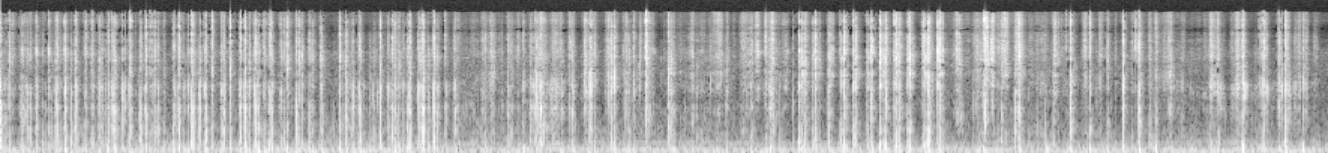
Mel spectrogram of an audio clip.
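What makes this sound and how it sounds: A small folded piece of white paper is held close and rubbed and crinkled between the fingertips. It gives a steady run of quick, dry crackles and crisp ticks with a bright, papery hiss. The crinkling is soft and continuous, with sharper snaps now and then.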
